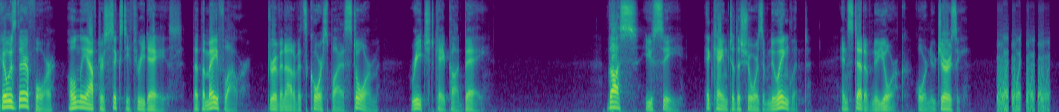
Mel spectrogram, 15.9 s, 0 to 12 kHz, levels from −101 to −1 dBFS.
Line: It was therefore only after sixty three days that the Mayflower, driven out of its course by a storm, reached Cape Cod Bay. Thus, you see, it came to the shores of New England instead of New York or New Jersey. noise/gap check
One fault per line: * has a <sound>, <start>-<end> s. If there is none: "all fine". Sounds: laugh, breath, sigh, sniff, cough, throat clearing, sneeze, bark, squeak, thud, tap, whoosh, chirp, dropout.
* has a laugh, 15.0-15.8 s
